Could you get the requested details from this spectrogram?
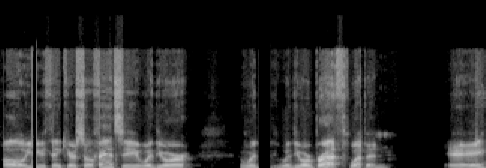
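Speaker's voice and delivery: goblin shaman voice talking through a chuckle. Voicing a goblin shaman addressing a player: chuckling goblin shaman voice. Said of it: "The shaman chuckles at you and says".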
